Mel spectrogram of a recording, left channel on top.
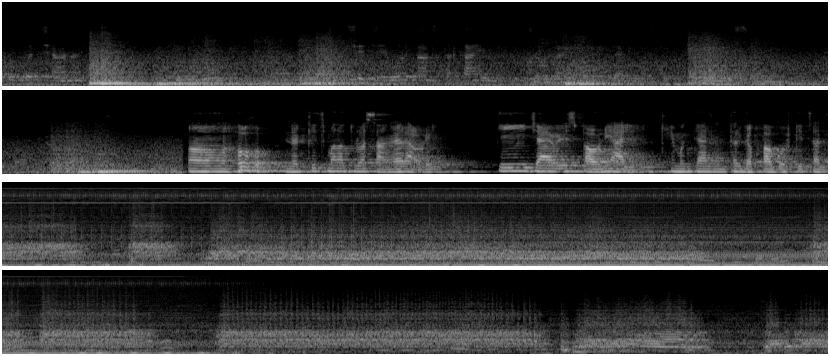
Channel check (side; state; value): both; different; correlation 0.01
